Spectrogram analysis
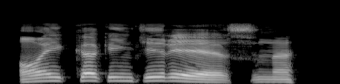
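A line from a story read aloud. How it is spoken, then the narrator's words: Drawling. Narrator (Russian): протянула Стесси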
